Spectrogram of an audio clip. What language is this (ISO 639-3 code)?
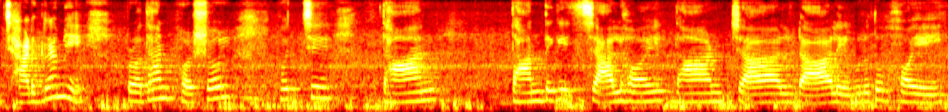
ben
